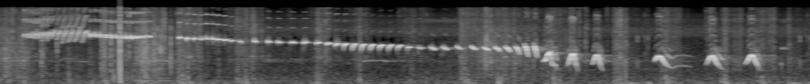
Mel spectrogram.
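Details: White-rumped shama song used for daily voice training: a fast trill sliding gradually down in pitch over several seconds, ending in a few separated, emphatic downward-swooping whistles.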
